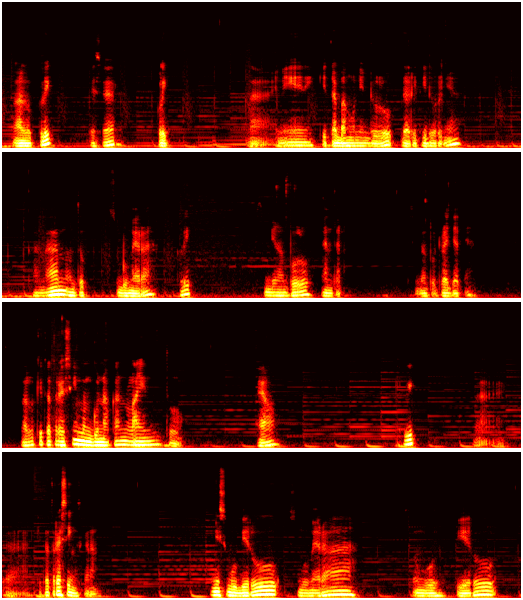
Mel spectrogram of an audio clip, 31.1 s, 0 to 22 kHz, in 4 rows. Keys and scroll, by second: 3.2 o, 6.5 q, 7.8 Right, 11.6-13.4 typing, 18.5 space, 19.3 l.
